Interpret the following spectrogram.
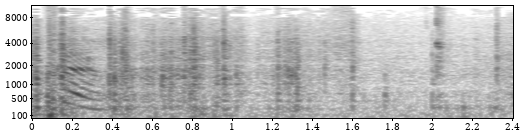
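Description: Paper fast-food bag and sandwich wrapper rustling and crinkling in a run of short crackles as the sandwiches are handled, with a brief voice at the very start.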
